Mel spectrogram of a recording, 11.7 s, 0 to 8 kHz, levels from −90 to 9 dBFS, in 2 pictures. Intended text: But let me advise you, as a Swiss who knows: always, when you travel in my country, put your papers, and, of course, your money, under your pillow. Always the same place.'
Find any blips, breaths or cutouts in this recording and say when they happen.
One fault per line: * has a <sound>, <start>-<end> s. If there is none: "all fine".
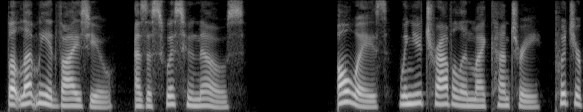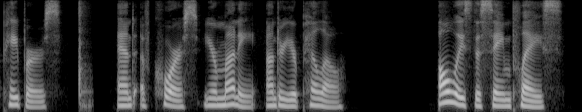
* has a tap, 6.6-6.8 s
